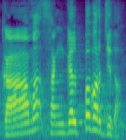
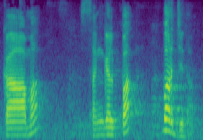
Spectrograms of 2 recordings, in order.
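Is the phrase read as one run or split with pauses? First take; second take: one run; split. First: The compound is read in one unbroken run. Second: The compound is split with pauses between parts.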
